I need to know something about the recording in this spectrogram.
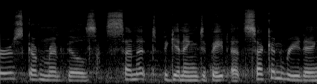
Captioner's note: speaking French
